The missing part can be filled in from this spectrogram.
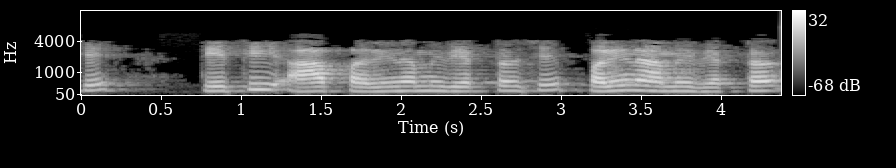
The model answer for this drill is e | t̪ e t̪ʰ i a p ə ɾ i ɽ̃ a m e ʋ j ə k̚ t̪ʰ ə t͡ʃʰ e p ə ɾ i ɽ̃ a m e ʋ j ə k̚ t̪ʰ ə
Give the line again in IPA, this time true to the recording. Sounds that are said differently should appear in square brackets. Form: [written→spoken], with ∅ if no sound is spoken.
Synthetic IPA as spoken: e | t̪ e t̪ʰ i a p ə ɾ i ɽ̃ a m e ʋ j ə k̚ [t̪ʰ→t̪] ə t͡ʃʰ e p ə ɾ i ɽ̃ a m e ʋ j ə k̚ [t̪ʰ→t̪] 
